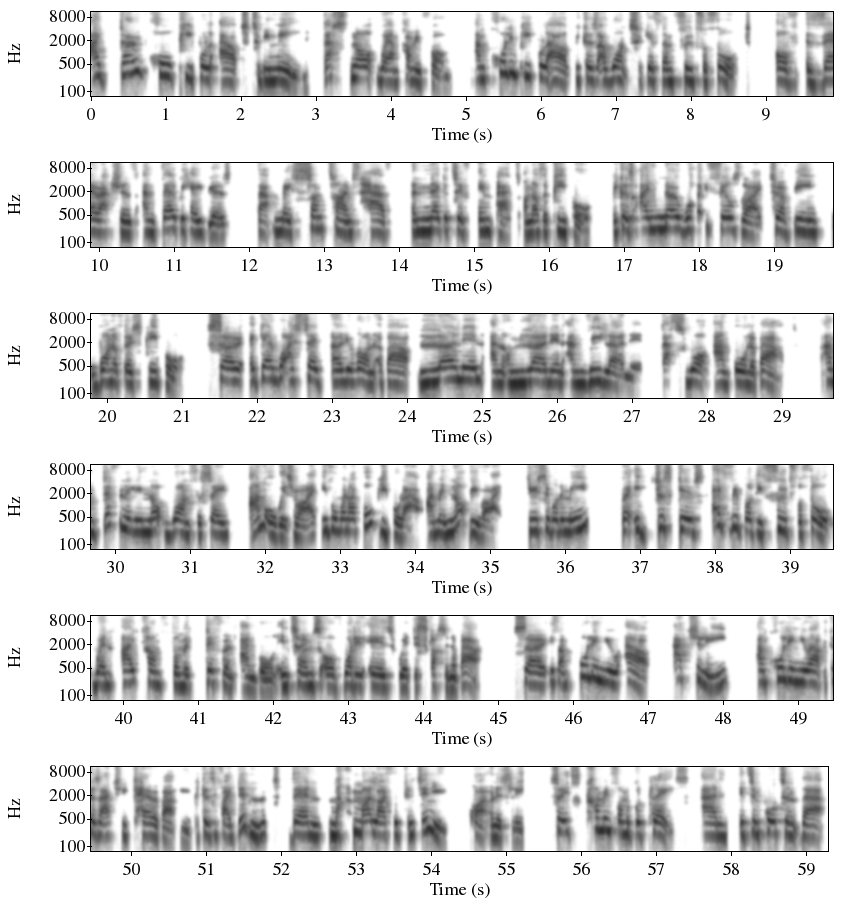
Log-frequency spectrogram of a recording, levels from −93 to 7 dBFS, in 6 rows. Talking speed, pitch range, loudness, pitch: 165 wpm, 185-235 Hz, -20 LUFS, 210 Hz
